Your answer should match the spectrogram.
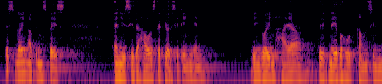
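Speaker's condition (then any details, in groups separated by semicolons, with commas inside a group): No condition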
